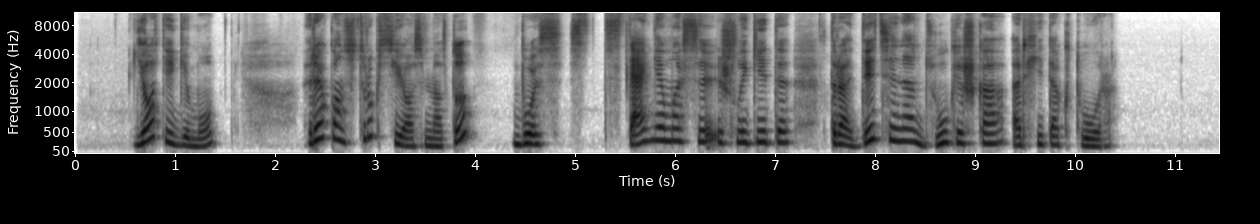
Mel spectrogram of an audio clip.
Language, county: Lithuanian, Kaunas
